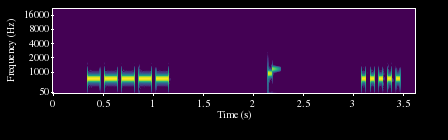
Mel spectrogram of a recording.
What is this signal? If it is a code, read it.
Morse code, heard as a keyed tone, about 28 wpm, 700 Hz. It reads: 0 5
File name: Single-Letter-Number-28wpm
